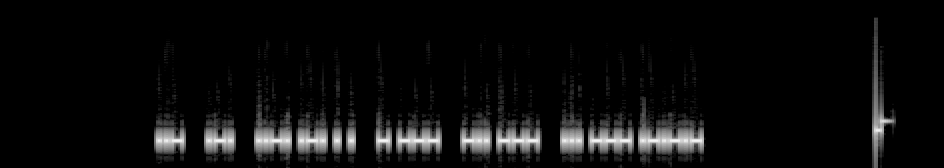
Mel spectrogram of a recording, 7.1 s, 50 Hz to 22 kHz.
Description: Morse code, heard as a keyed tone, about 41 wpm, 690 Hz. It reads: U R FREE TO DO SO.
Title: Sentences from Top 500 Words and Abbreviations 45wpm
